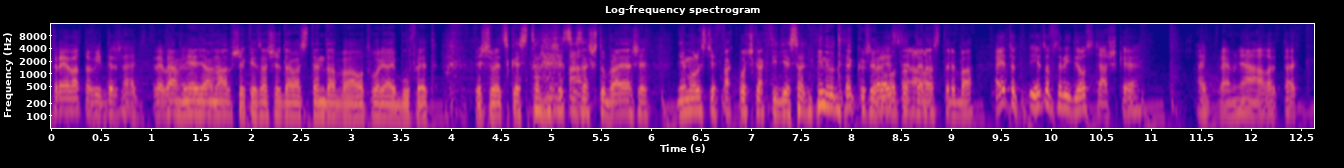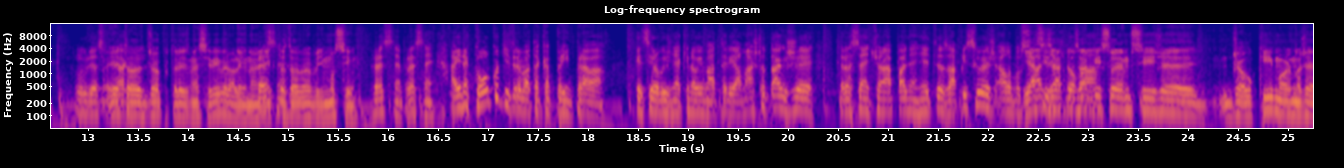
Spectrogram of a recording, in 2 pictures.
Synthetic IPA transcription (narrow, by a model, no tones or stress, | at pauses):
t̪ɾɛbat̪ɔʋid̪r̩ʒa̰ct̪ɾɛb̪amɲɛɛjalnajlɛpʃɪɛkɛɟzat͡ʃɲɛʒd̪aːʋacst̪ɛnd̪abaɔt̪ʋɔɾɪaajbufɛt̪t̪ɪɛʃʋɛt͡skɛːst̪ɔɾifʃɛt̪t͡sːisat͡ʃt̪ubɾajaʒɛɲɛmɔɦliscɛfak̚t̪̚pɔt͡ʃkac̚t̪iːɟɛsaɟminuːd̪akɔʒɛbɾɛlɔt̪ɔɛɾast̪ɾɛba | ajɛt̪ɔjɛt̪ɔft̪ɛd̪id̪ɔsccaʃkɛ̰ː | ajpɾɛ̰mɲa̰a̰lɛ̰t̪a̰kluɟɪasjɛt̪ɔd͡ʒɔp̚kt̪ɔɾiːzmɛsiʋibɾalinɔɾɛɛkɲt̪ɔt̪ɔɾɔbiɟmusiːpɾɛsɲɛpɾɛsɲɛainakːɔlkɔcit̪ɾɛbat̪akaːpɾiːpɾaʋa̰ | kɛcsiɾɔbiːʒɲeakinɔʋiːmat̪ɛɾiaːlmaːʃt̪ɔt̪aɡʒɛt̪ɛɾastaɲɛt͡ʃɔnapad̪̚ɲɛɦɲɛc̚ːt̪ɔzapisujɛʒa̰lɛbɔsjaasizaʒd̪ɔmzaapisujɛmsiʒɛd͡ʒɔʊkimɔʒnɔʒɛ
